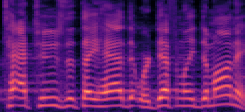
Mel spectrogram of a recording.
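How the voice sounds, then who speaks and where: A loud, animated man at a high pitch and a fairly quick pace. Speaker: pastor. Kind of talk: sermon. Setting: church.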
